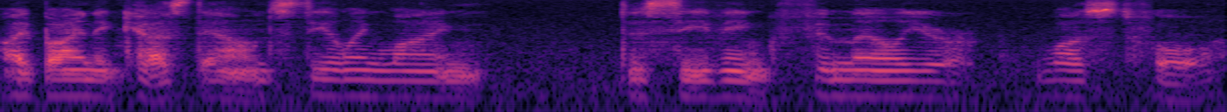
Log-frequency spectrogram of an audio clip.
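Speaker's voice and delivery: hushed, intense prayer binding spirits; whispered prayer. Acted.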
